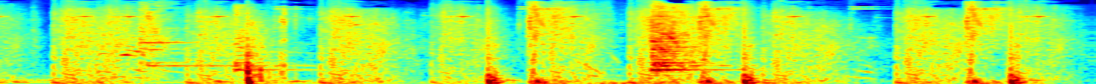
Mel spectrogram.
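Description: A volley of gunshots, about five sharp cracks at uneven intervals: one about a second in, a close cluster between two and three seconds, and one near the end.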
